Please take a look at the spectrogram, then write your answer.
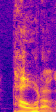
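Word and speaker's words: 到: 그리고 도착하다라는 뜻을 가진 단어의 발음도 마찬가지로 다오라고 합니다.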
